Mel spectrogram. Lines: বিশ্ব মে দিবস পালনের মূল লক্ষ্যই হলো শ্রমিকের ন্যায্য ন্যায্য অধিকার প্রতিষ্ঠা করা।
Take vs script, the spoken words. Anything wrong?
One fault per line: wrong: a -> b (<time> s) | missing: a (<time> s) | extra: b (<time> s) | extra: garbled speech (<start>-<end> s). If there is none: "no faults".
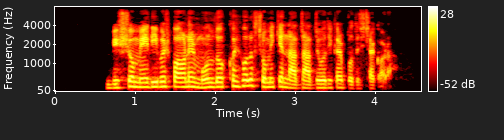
no faults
